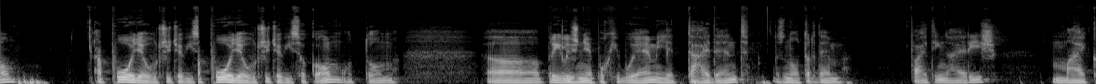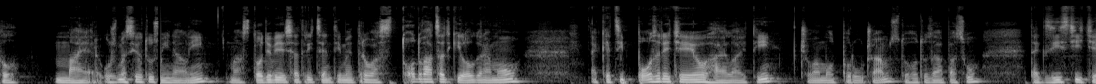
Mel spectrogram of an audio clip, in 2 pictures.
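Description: At 1.98 s the speech breaks with a CD skip: a very short mute and tick as the laser loses its track and lands on another turn of the spiral, so playback resumes from a different point. A second, longer CD skip runs from 12.54 to 12.57 s, muting for around 30 ms before the audio picks up elsewhere on the disc, heard as a click followed by an abrupt discontinuity in the speech.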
